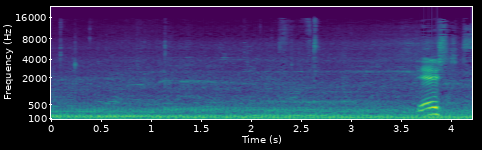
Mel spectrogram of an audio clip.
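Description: A steady low motor hum runs throughout, with a few faint clicks. Just before the end there is a short, loud rising vocal sound.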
